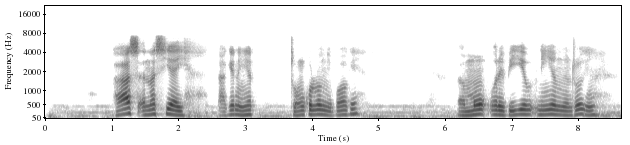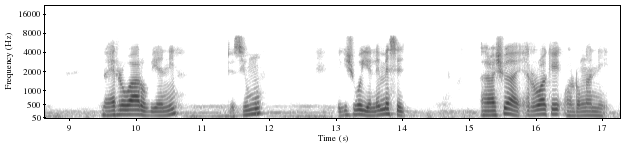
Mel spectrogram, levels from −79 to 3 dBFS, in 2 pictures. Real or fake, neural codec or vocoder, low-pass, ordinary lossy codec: fake; codec, 24 kHz, 0.9 kbps, DualCodec; 7.2 kHz; none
